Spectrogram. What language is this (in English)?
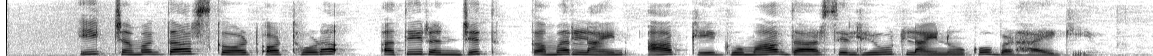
Hindi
